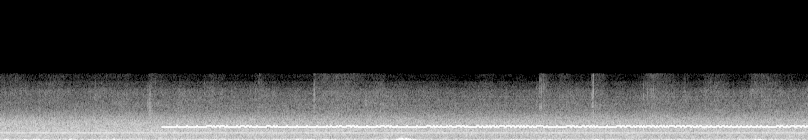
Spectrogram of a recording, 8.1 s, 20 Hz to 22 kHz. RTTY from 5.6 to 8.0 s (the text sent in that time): UR NR DE HB8LA …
